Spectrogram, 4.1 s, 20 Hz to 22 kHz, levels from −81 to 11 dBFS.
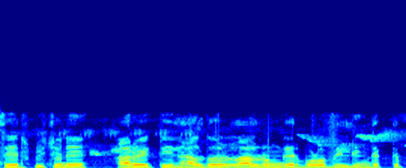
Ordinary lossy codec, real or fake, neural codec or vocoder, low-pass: none; real; none; 7.2 kHz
